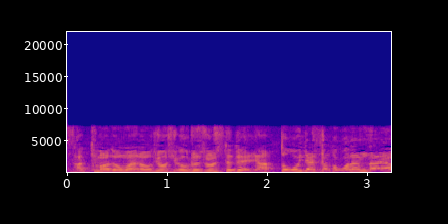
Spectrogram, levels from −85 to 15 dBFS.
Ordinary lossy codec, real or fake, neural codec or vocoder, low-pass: none; fake; vocoder, 22.05 kHz, 80 mel bands, Vocos; 7.2 kHz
